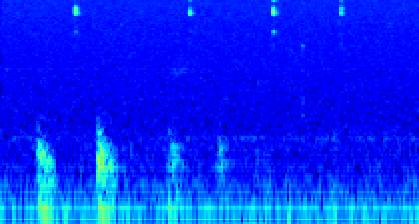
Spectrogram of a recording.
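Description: A computer mouse clicking: about four light, sharp clicks spread through a few seconds. Among them are several soft low thumps, the loudest about a second in.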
